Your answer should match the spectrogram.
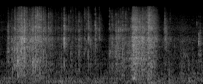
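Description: Plastic packaging crinkling as it is handled, in two short rustles, the second about a second and a half in.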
